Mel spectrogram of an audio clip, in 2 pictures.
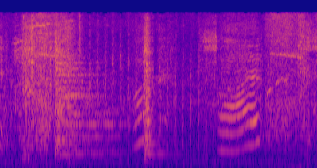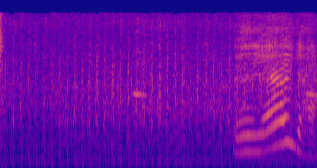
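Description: Cartoon soundtrack with background music. A noisy clattering burst comes in the first second, followed by several short rising-and-falling squeals from the cartoon baby.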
